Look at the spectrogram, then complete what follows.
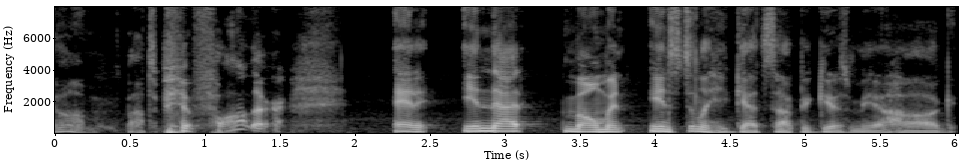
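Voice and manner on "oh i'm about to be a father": soft, wavering voice, getting choked up mid-sentence. Retelling first saying aloud about becoming a dad: retelling own choked-up words. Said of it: "I start to get a little choked up".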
